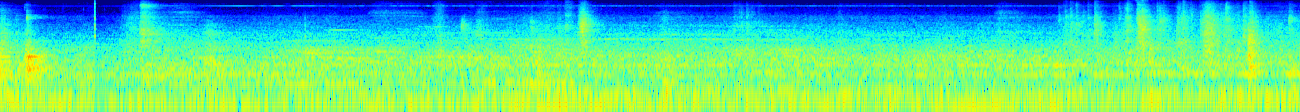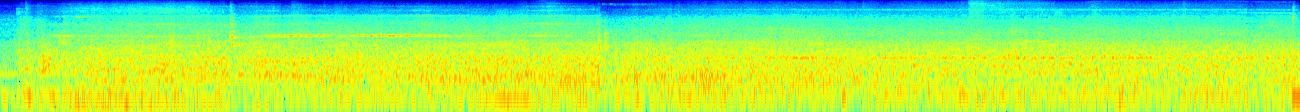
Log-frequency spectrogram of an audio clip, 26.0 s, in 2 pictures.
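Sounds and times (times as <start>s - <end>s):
train wheels rumbling on rails: 10.0s - 26.0s
high-pitched wheel squeal: 13.4s - 18.8s.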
